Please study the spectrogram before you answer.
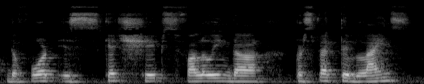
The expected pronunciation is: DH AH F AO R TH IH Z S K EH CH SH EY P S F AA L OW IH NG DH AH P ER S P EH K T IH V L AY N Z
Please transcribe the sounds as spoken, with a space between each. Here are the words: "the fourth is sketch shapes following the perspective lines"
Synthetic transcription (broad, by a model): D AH F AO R T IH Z S K EH CH SH EY P S F AA L OW IH NG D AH P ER S P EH K T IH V L AY N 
